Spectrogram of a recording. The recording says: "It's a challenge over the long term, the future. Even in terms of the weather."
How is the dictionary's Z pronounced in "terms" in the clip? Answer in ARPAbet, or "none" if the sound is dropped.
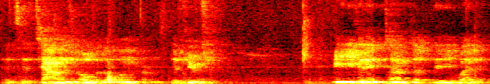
Z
